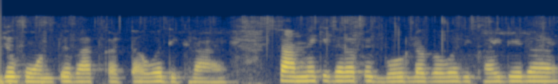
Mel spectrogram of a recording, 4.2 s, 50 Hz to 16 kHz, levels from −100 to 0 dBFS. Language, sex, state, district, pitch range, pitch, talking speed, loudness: Hindi, female, Uttar Pradesh, Jyotiba Phule Nagar, 175-195 Hz, 185 Hz, 285 wpm, -20 LUFS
